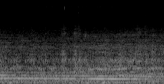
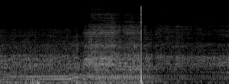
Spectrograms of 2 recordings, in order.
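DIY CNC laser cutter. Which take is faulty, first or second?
first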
